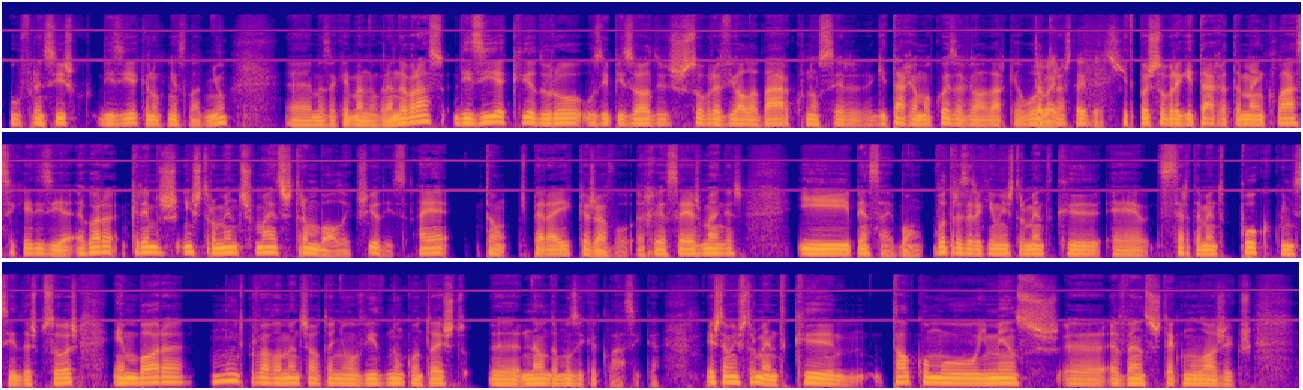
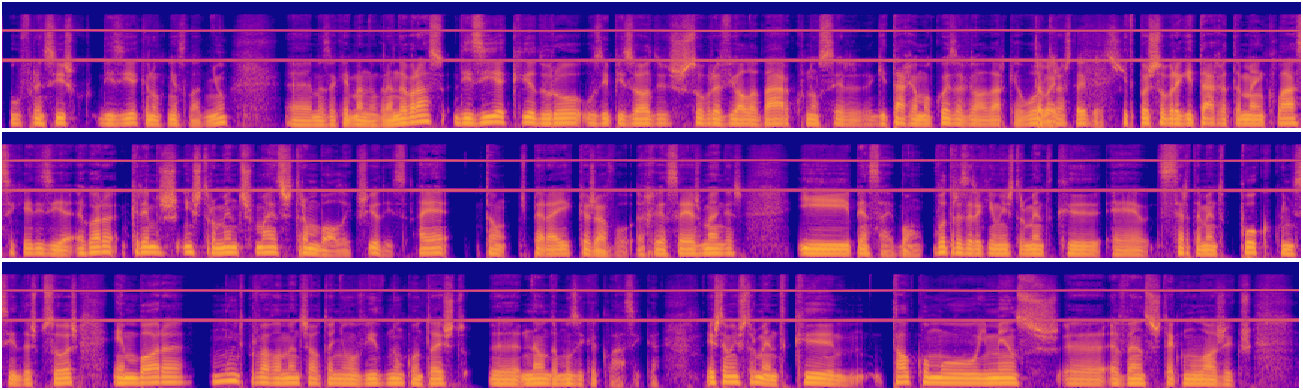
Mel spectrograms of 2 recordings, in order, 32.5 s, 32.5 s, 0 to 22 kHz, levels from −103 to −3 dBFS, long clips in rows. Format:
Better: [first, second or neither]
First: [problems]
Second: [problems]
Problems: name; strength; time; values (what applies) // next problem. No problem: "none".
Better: first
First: high-pitched whine; faint; throughout; 9.5 kHz, 25 dB below the speech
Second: high-pitched whine; loud; throughout; 9.5 kHz, 10 dB below the speech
